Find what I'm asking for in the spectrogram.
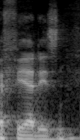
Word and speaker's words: Fieri: And Guy Fieri's not that bad of a host. – Don't say his name like that. – That's how it's pronounced. – It's Fieri.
